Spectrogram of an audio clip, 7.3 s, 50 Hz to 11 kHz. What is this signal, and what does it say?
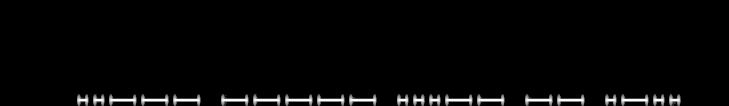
Morse code, heard as a keyed tone, about 15 wpm, 700 Hz. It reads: 203ML
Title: Code Groups - 5 Letter:Numbers - 15wpm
